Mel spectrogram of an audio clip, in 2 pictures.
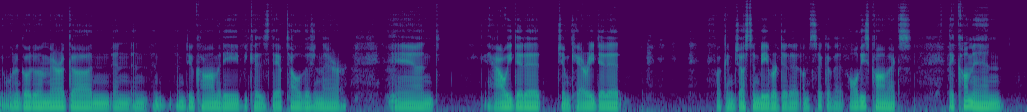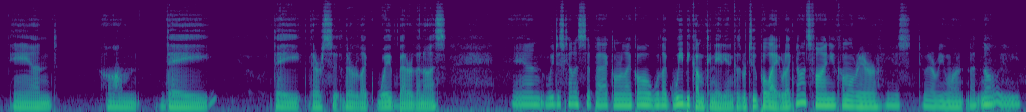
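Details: Adult male comedian who stutters, saying the stutter has gotten a lot better over the years, speaking conversationally with audible repetitions; stuttering.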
